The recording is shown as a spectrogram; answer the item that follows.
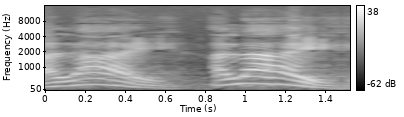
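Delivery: put-on very high, very slow, sing-song Jamaican accent. Quoting the speaker's mother-in-law when she hears something hard to believe, in her Jamaican accent. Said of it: "in her Jamaican accent".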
